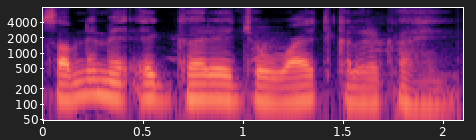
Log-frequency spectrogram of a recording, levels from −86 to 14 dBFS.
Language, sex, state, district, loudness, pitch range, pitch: Hindi, male, Arunachal Pradesh, Longding, -17 LUFS, 110-125 Hz, 120 Hz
